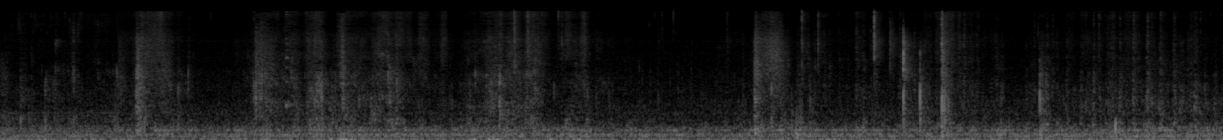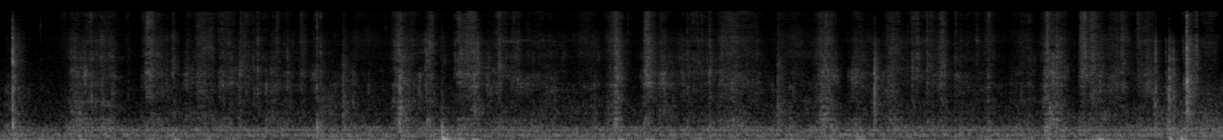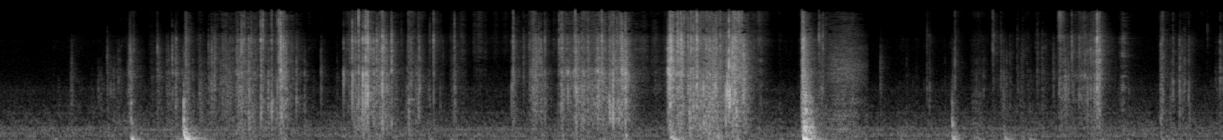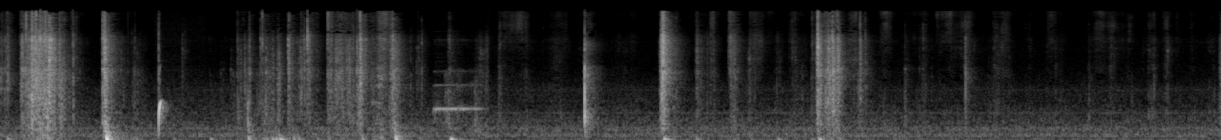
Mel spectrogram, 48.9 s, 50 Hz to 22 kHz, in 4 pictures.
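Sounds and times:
hands working sticky dough: 0.0 - 40.9, 41.6 - 48.9
baking paper crinkling: 7.4 - 24.5, 25.1 - 38.2, 38.8 - 41.0, 43.3 - 48.9.

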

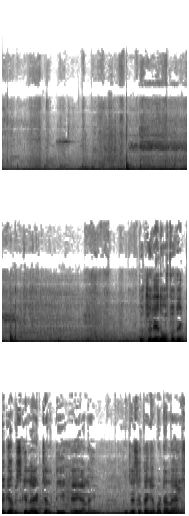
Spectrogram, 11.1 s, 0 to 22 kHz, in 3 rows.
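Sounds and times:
shoe handling noise: 0.0 - 8.2.

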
